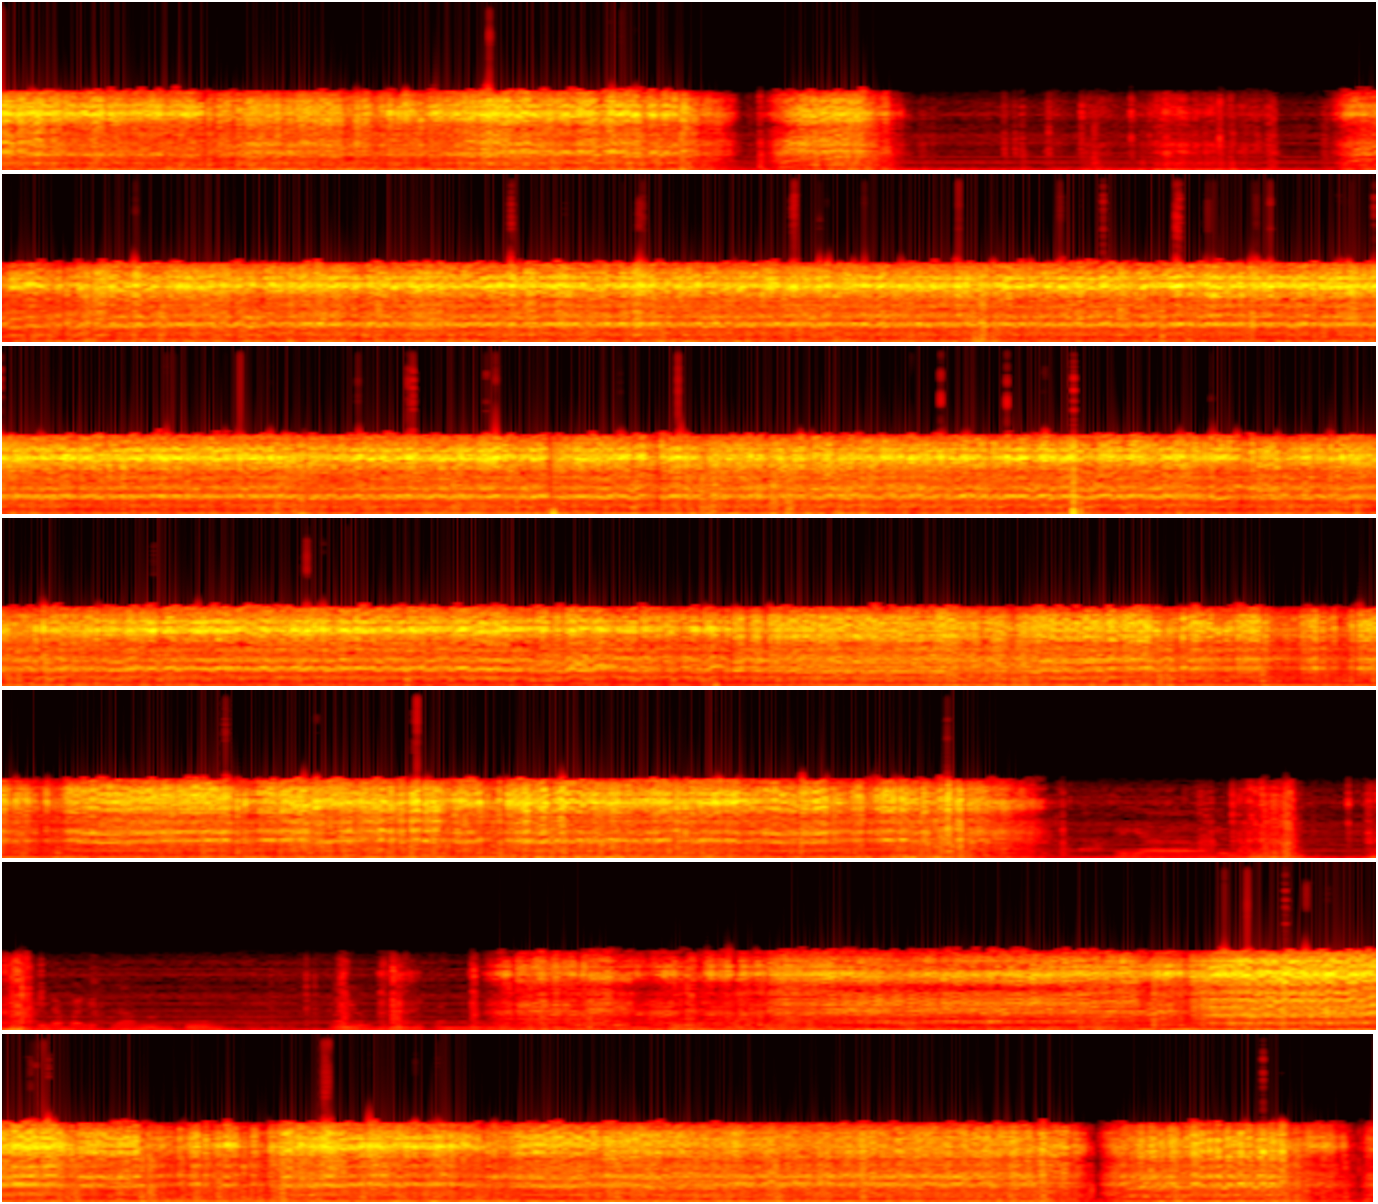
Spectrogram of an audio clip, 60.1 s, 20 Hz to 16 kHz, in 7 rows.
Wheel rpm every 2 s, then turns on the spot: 200, 200, 80, 10, 130, 210, 210, 230, 230, 230, 230, 230, 230, 230, 230, 220, 220, 230, 230, 230, 60, 10, 0, 60, 110, 190, 230, 220, 190, 130.
6-8 42-44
